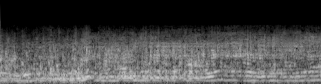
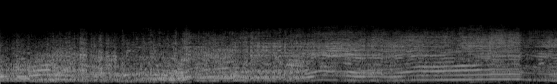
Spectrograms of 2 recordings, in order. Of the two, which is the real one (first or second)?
second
